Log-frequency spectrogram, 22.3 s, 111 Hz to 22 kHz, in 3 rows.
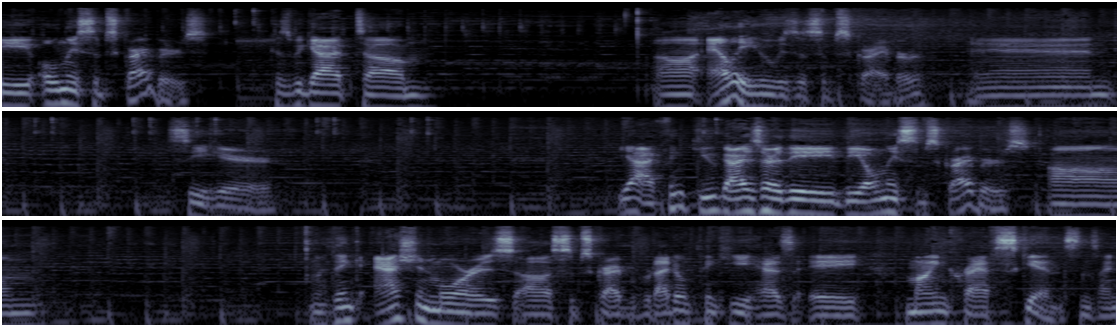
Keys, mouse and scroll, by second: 1.6 click, 5.5 click, 7.7 click, 8.3 click, 8.7 click, 9.5 click, 10.2 click, 12.1 click.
